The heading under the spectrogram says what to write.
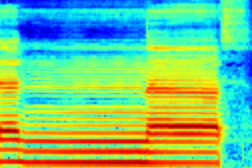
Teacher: نا الف مدہ ہے، ایک الف کی مقدار کے برابر کھینچ کر پڑھیں گے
